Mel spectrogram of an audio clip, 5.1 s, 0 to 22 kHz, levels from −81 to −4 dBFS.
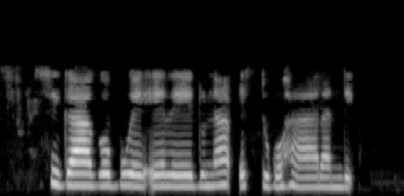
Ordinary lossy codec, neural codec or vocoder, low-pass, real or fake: MP3, 32 kbps; none; 5.4 kHz; real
